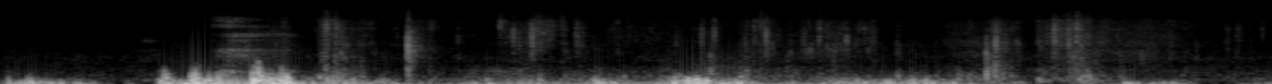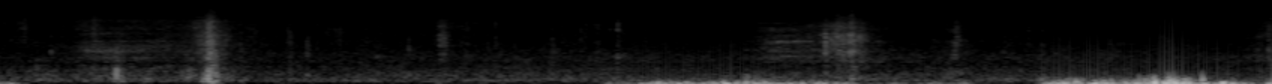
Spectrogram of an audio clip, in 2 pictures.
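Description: Gusts of wind rumbling on the microphone, easing off for a few seconds midway, with scattered scuffs and taps from a climber's shoes and hands on sandstone as he pulls onto the boulder.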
